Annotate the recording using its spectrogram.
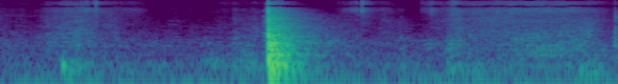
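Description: Hinged plastic flap of a trash can lid swinging shut with one sharp clack about a second in, after a faint knock just before.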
